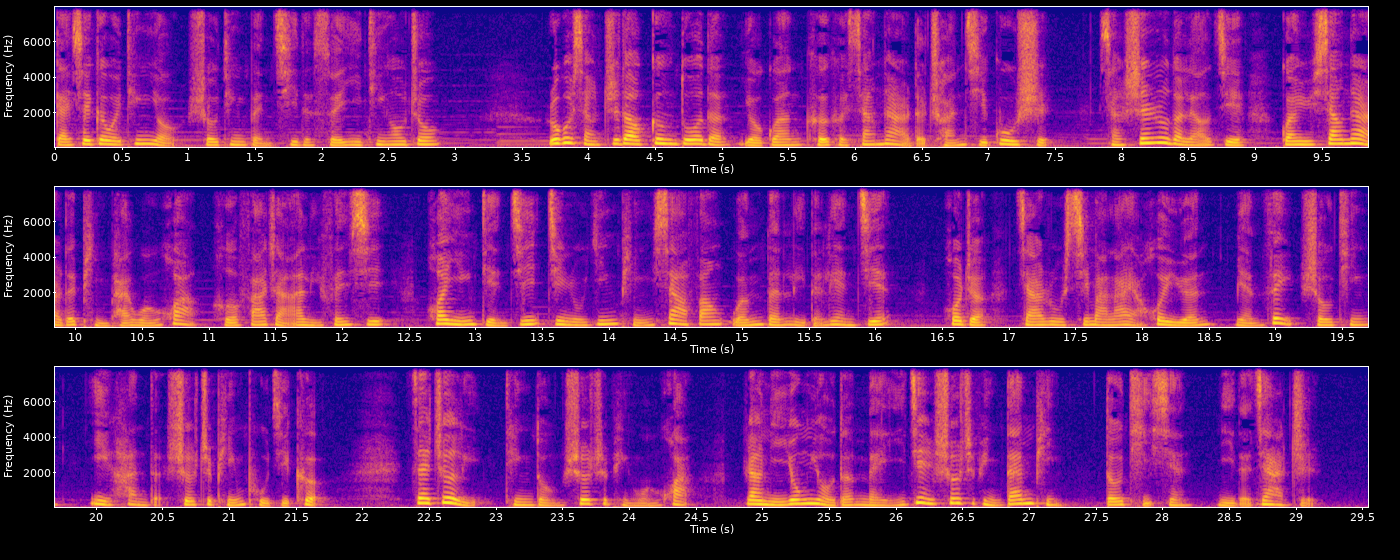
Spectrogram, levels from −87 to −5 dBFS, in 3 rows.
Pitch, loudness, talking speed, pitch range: 175 Hz, -17 LUFS, 260 characters per minute, 155-210 Hz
